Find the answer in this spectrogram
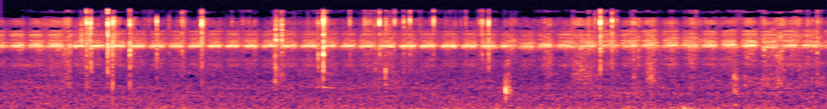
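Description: Insects chirring in a steady, thin, high-pitched tone, with scattered faint crackles and pops from a small wood fire.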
